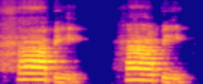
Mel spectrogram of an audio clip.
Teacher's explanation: my e is shorter softer and lower in Pitch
